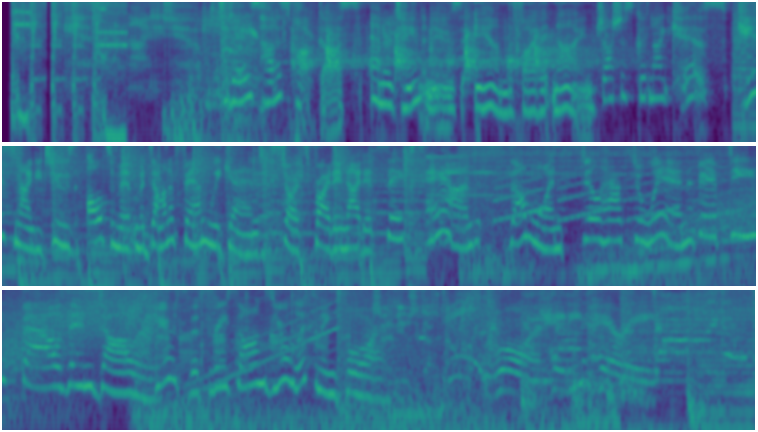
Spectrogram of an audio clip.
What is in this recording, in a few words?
radio imaging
